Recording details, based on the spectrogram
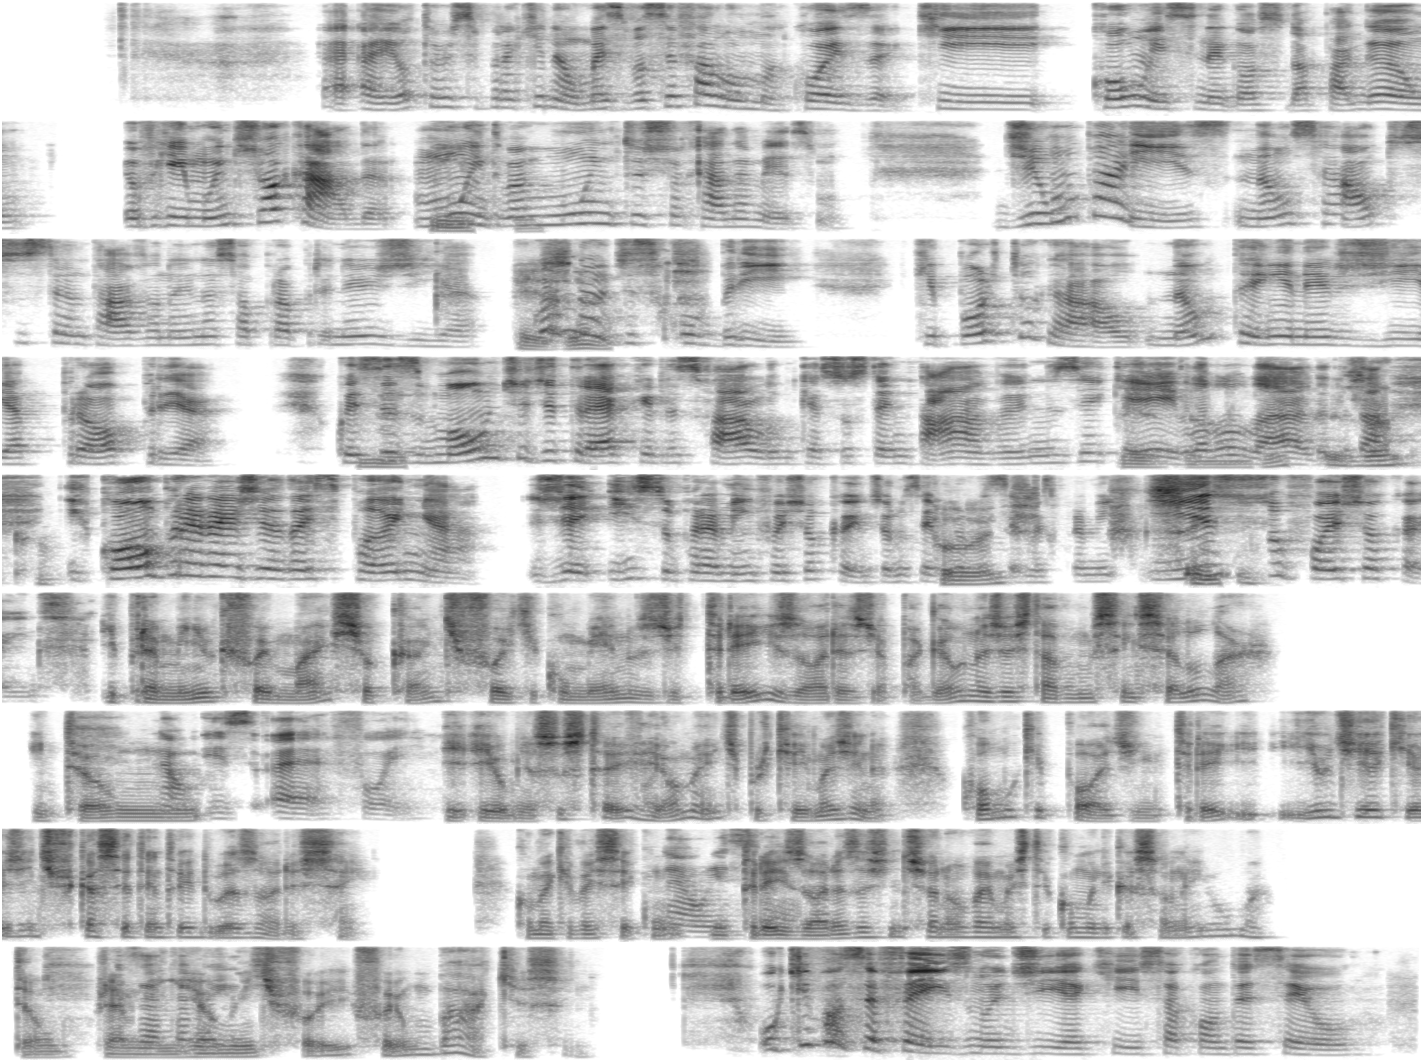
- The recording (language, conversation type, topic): Portuguese, unstructured, Como o medo das notícias afeta sua vida pessoal?
- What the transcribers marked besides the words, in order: other background noise; stressed: "muito"; tapping; stressed: "isso"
